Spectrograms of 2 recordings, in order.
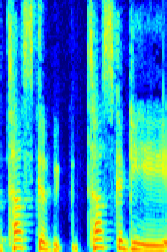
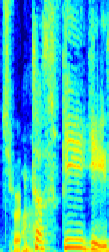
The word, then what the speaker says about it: Tuskegee: on humans are usually black Americans like the Tusk Tuskiggee experiment and what have you. Tuskegee. Thank you. I'm sorry for the pronunciation.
